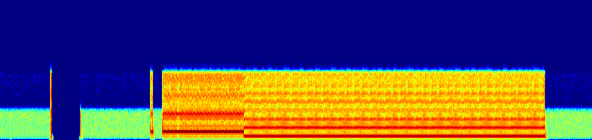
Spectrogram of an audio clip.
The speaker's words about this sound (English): Guthrie here, standby for tones.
